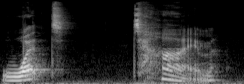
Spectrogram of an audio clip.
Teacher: I'm holding that tongue up in the position for the final T and just releasing it into the beginning T at the next word.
